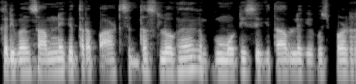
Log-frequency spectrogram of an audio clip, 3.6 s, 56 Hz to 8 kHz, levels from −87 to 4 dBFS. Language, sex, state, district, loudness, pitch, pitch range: Hindi, male, Uttar Pradesh, Gorakhpur, -17 LUFS, 115 Hz, 115-120 Hz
